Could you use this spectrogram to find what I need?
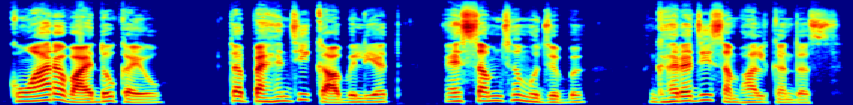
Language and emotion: Sindhi, neutral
